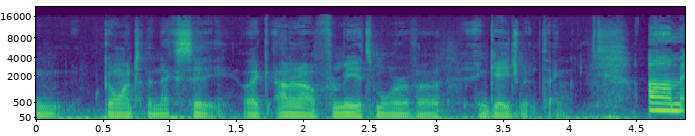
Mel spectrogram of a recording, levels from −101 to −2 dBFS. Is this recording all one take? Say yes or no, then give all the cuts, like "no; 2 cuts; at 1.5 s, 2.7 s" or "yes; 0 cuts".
yes; 0 cuts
